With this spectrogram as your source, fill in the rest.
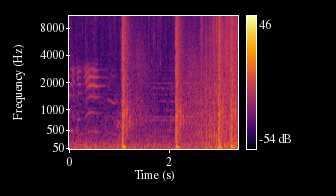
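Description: Gunshots ring out in the open air.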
